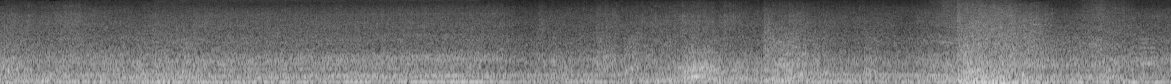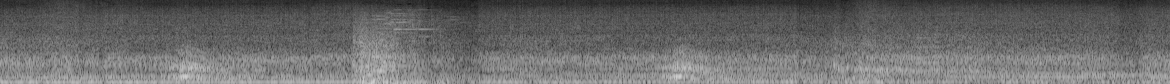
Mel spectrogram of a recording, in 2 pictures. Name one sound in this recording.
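Car tyres hiss on the road.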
